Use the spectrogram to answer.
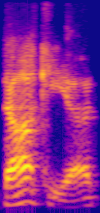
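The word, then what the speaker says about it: Dacia: current events connection here dakia d i'll spell it slowly for you it was an ancient kingdom on the border of the roman empire in eastern europe d-a-c-i-a-n dakia it was called but the donkey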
